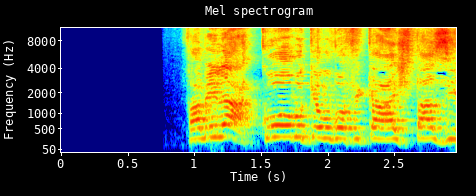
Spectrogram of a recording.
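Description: A man speaks with animation close to the microphone.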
